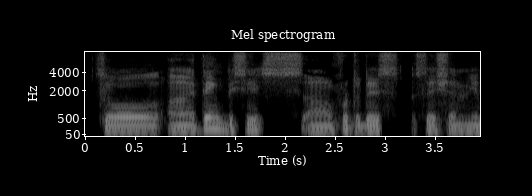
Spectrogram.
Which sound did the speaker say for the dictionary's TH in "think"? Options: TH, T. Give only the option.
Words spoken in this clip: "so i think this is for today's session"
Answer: T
